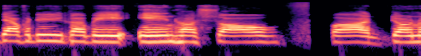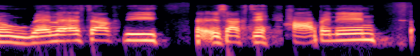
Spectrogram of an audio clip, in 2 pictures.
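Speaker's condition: Down syndrome; congenital

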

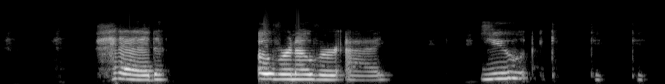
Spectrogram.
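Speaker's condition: Stuttering; childhood onset, school speech therapy since learning to talk, Lamar University clinic therapy from senior year, age 19; stutters openly; repeated sounds, prolonged sounds

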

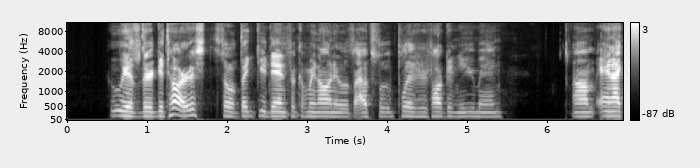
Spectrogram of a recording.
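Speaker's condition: Cerebral palsy; cerebral palsy since birth

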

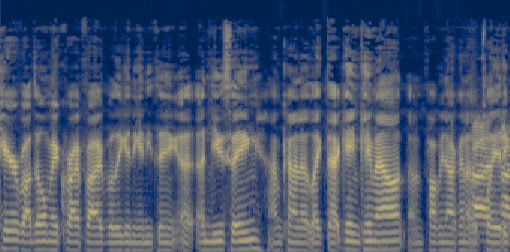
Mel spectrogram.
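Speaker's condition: No condition

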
